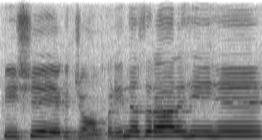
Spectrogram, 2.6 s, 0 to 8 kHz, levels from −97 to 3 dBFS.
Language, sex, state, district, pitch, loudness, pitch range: Hindi, female, Punjab, Kapurthala, 270 Hz, -16 LUFS, 245-275 Hz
